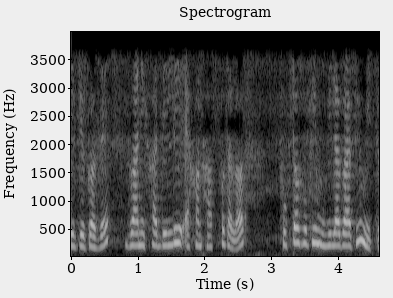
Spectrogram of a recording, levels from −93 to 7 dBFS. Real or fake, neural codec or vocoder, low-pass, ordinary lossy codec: fake; codec, 16 kHz in and 24 kHz out, 1 kbps, XY-Tokenizer; 3.6 kHz; none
